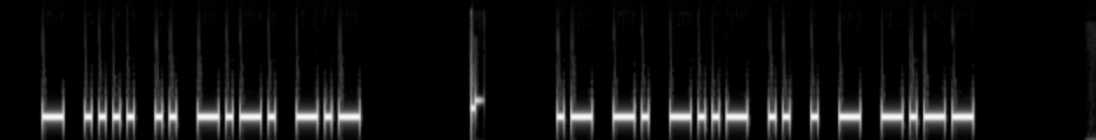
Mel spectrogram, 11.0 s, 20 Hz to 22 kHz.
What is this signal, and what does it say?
Morse code, heard as a keyed tone, about 17 wpm, 700 Hz. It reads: THICK ANXIETY
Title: Sentences from Top 1600 Words - New Word Drill Alt - 17wpm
